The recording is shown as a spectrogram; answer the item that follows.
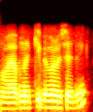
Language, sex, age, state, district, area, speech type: Assamese, male, 18-30, Assam, Sonitpur, rural, conversation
